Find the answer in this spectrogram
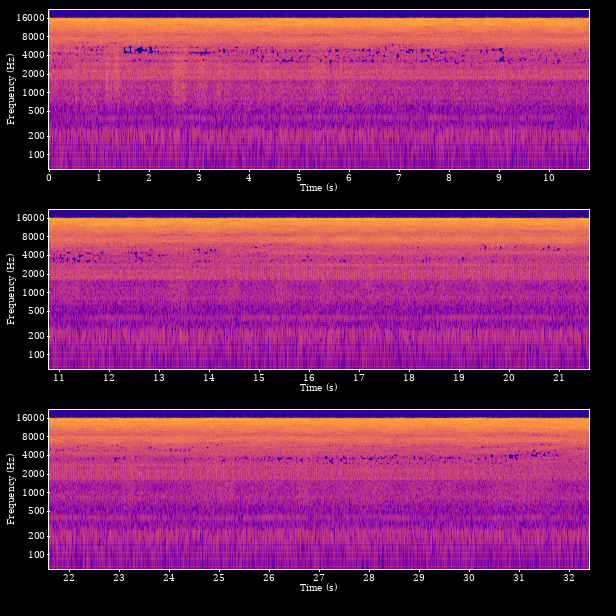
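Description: Airbrush spraying grey surfacer onto a plastic model part: a steady hiss of air, with the steady hum of the air compressor underneath.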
